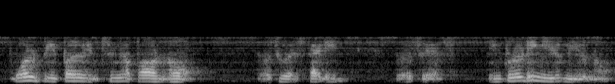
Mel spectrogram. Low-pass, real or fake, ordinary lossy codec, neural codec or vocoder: 3.6 kHz; fake; none; vocoder, 22.05 kHz, 80 mel bands, HiFi-GAN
